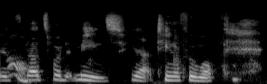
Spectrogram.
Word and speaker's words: Fumo: my grandma's norway yeah no it's so it's pronounced fumo so tina fumo it's uh italian it's um oh i like that yeah like um like uh fumey in french smoke that's what it means yeah tina fumo right yeah i'm glad you said it i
